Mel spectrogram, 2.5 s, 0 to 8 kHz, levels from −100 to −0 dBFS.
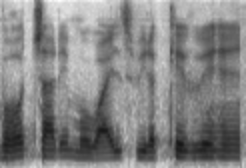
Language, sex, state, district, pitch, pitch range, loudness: Hindi, male, Arunachal Pradesh, Lower Dibang Valley, 110 Hz, 105-110 Hz, -16 LUFS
